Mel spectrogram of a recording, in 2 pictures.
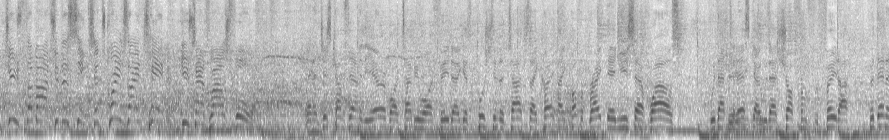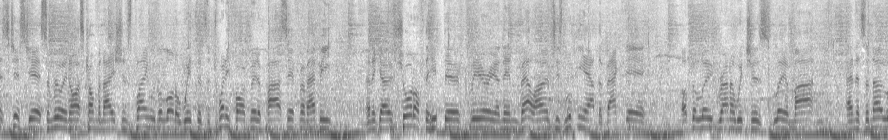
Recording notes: as we call all the action live from the Adelaide Oval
